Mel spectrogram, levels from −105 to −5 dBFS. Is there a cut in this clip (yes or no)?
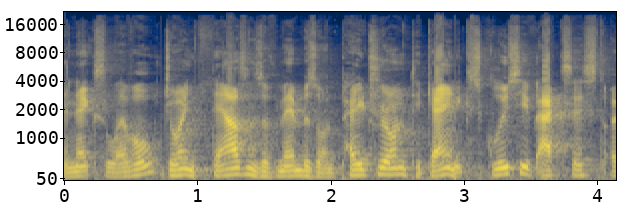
no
